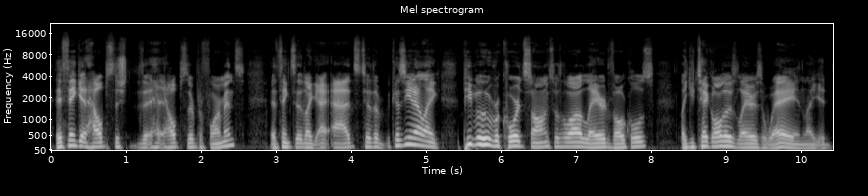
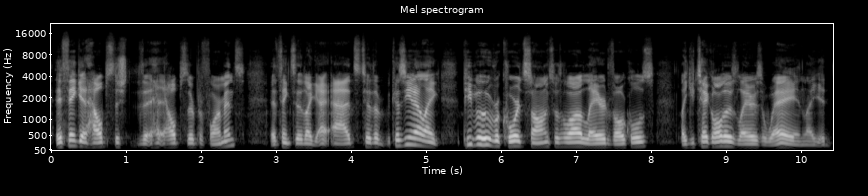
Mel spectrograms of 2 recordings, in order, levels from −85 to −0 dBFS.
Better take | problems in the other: first | thin; somewhat; fading below 250 Hz

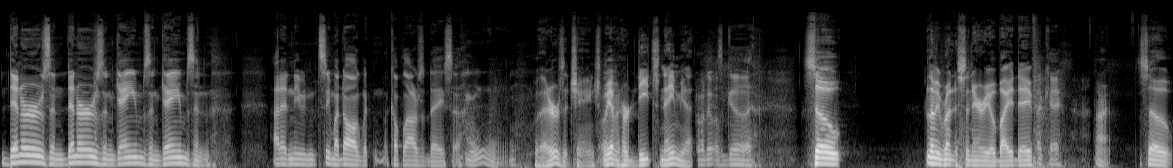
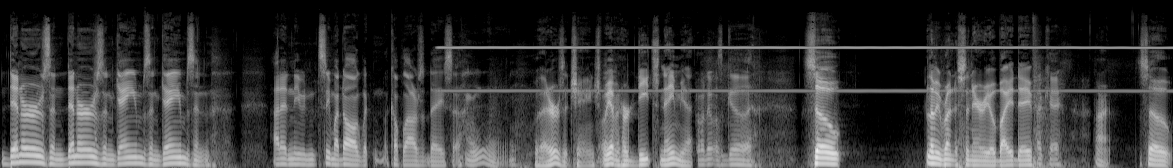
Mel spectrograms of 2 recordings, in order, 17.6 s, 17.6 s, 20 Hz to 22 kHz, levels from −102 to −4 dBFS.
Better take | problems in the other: first | high-pitched whine; noticeable; from 6.5 s on; 7 kHz, 10 dB below the speech

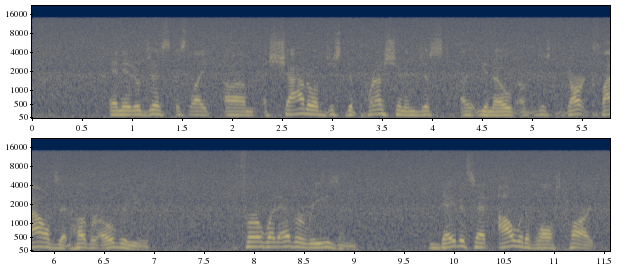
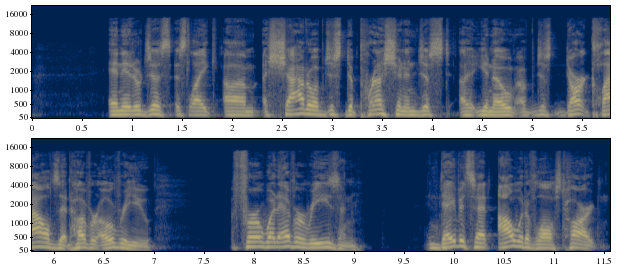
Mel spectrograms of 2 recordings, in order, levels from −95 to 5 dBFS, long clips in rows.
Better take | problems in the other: second | hiss; loud; throughout; 4 dB below the speech

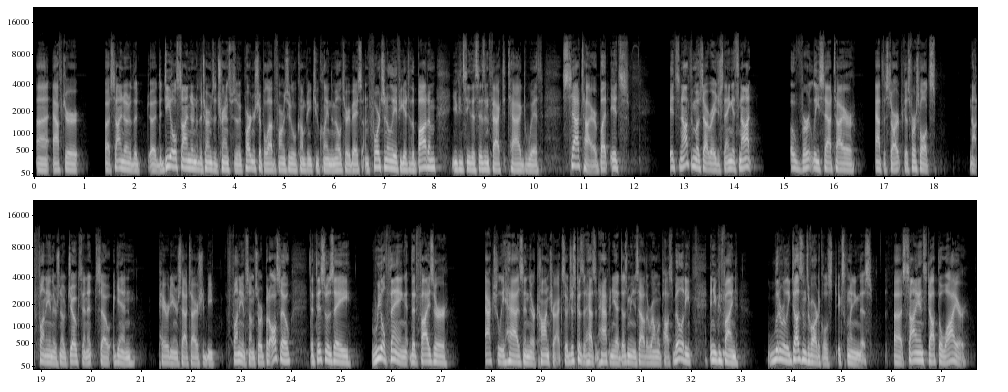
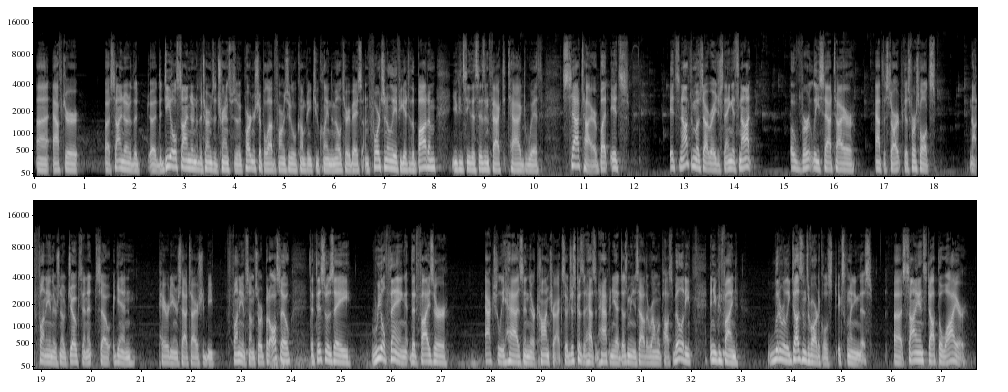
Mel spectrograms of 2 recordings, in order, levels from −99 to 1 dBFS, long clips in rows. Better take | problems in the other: first | rain or running water; faint; throughout; 30 dB below the speech

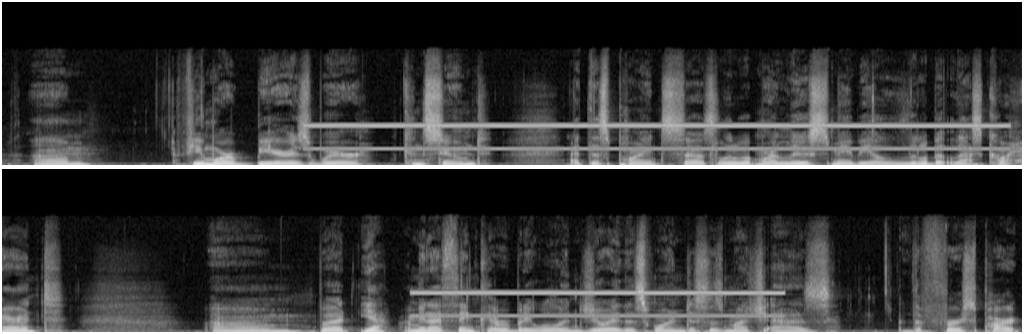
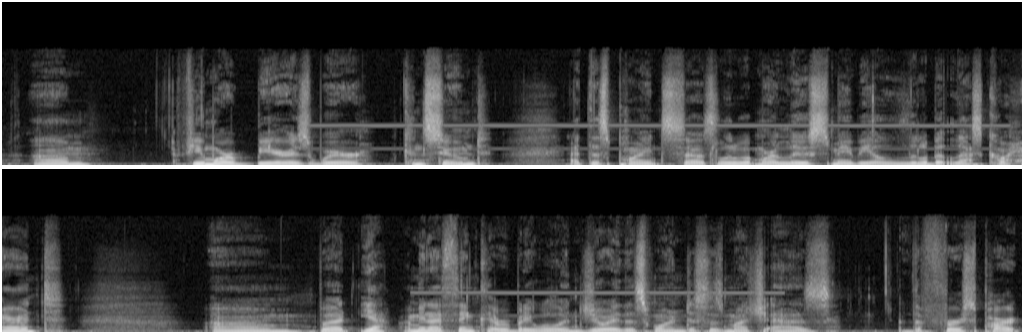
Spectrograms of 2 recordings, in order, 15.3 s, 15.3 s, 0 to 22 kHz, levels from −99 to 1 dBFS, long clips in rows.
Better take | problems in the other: second | high-pitched whine; loud; from 2.5 to 7.5 s and from 11 to 14 s; 5.5 kHz, 6 dB below the speech; faint in the second

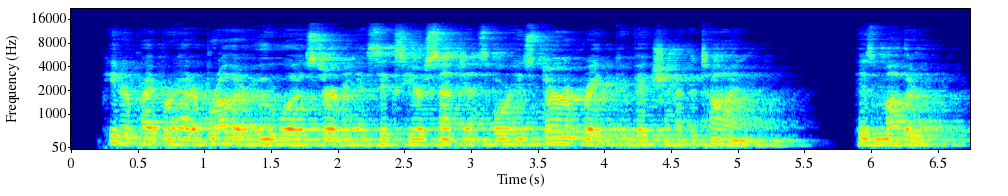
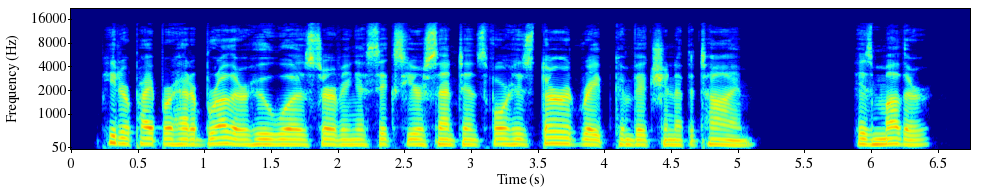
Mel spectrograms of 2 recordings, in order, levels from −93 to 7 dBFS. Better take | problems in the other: second | room echo; noticeable; dies away in 0.9 s // off-mic speech; far

